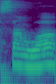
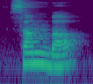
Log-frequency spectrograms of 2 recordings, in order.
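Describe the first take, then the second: First: The counter begins with a w sound. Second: The counter begins with a b sound. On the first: This is how most people usually say it. "Les Japonais prononcent ça sanwa" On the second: This is a possible official reading few people know. "qui éventuellement peuvent se prononcer samba"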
